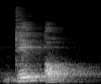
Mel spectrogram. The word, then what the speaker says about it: ghetto: On a ici le premier exemple qui est ghetto. Ici, comme vous voyez, G plus H nous donne ghetto.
